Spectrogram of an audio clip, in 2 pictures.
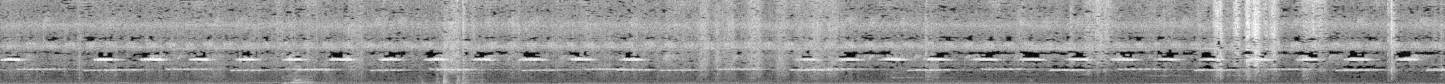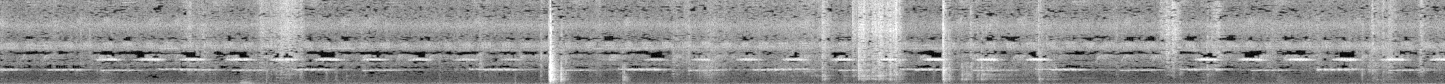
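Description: Crickets chirping in steady, evenly spaced pulses at two different pitches, the higher one pausing now and then. A single sharp click about twenty seconds in.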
